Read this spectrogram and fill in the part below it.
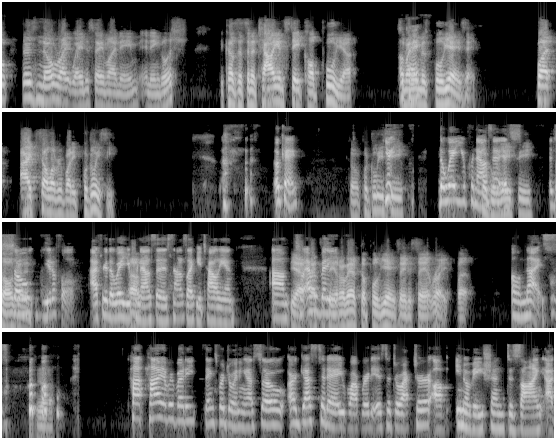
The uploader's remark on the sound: IG Live Interview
